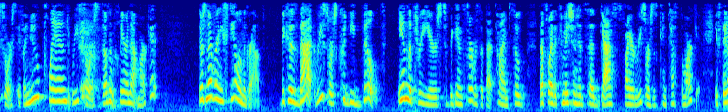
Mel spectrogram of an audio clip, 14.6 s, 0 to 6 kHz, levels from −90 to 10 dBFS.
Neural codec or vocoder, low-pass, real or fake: none; 5.4 kHz; real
